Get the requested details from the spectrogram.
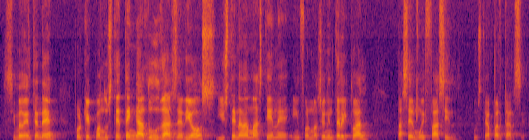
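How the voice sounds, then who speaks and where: A man preaching a sermon as pastor of his church, asking the congregation questions and moving between loud emphasis and quiet, drawn-out phrases. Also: fairly high pitch, lively intonation.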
